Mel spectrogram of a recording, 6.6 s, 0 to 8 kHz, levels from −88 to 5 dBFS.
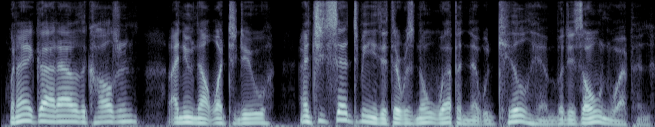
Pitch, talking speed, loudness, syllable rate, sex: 105 Hz, 285 wpm, -17 LUFS, 6.0 syllables/s, male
